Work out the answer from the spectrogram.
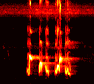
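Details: Sooty-headed bulbul song for training young and hand-fed birds and luring wild birds. A crisp phrase of five quick notes: a high whistle, a loud warble, then lower and higher slurred notes, in a silent background.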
